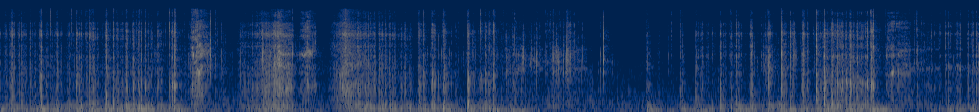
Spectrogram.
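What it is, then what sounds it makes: Dry bar soap. A metal utility blade scrapes crumbly shavings off a small, solid, rectangular bar of dry soap, blue outside and tan inside, held in one hand. The scraping is a quiet, dense run of dry, crisp crackles and rasping strokes, mostly bright and high. Short louder bursts stand out over a faint low rumble.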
